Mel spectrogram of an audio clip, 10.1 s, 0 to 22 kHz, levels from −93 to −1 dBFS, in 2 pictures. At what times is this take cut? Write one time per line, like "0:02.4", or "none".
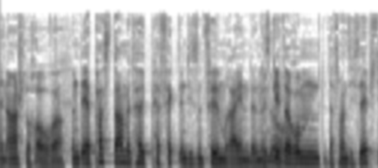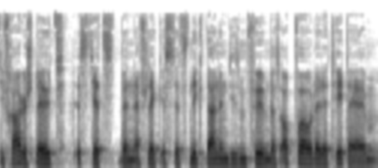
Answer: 0:00.9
